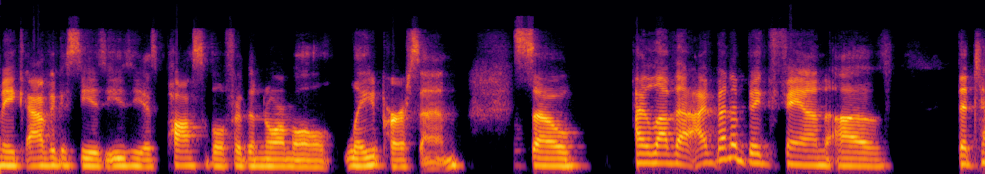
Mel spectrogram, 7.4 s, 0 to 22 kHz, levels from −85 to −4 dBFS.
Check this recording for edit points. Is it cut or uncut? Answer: cut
